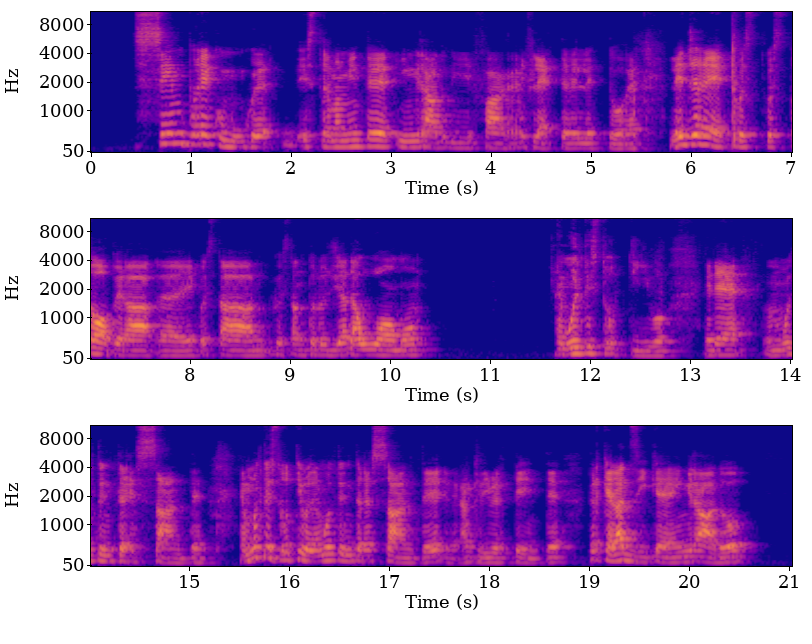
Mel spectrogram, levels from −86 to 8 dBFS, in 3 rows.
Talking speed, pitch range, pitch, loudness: 120 wpm, 115-165 Hz, 130 Hz, -28 LUFS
